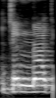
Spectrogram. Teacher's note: جنات نون میں غنہ ہوگا اور کھینچیں گے، کھڑا زبر ہے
